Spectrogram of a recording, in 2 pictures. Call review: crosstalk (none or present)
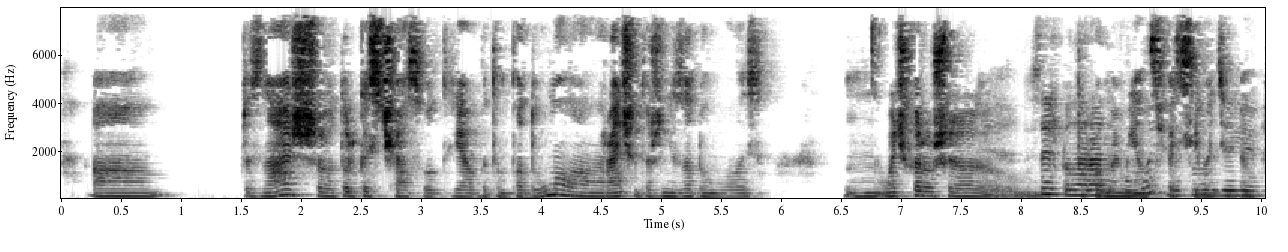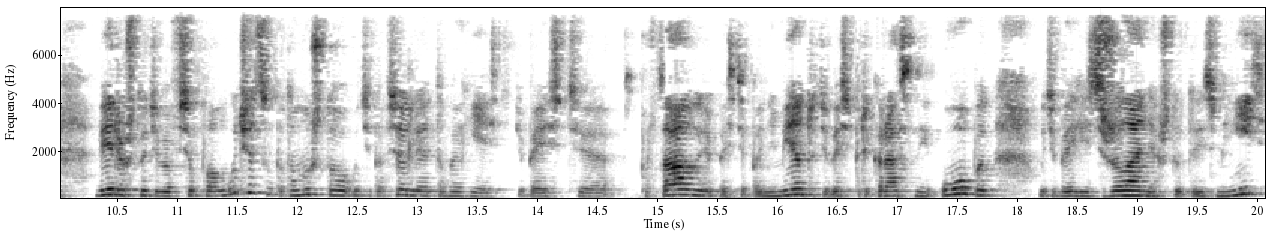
present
